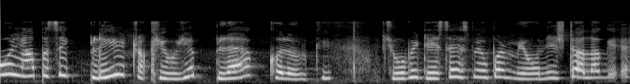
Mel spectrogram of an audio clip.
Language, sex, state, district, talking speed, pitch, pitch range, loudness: Hindi, female, Madhya Pradesh, Katni, 200 wpm, 315 Hz, 280-385 Hz, -15 LUFS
